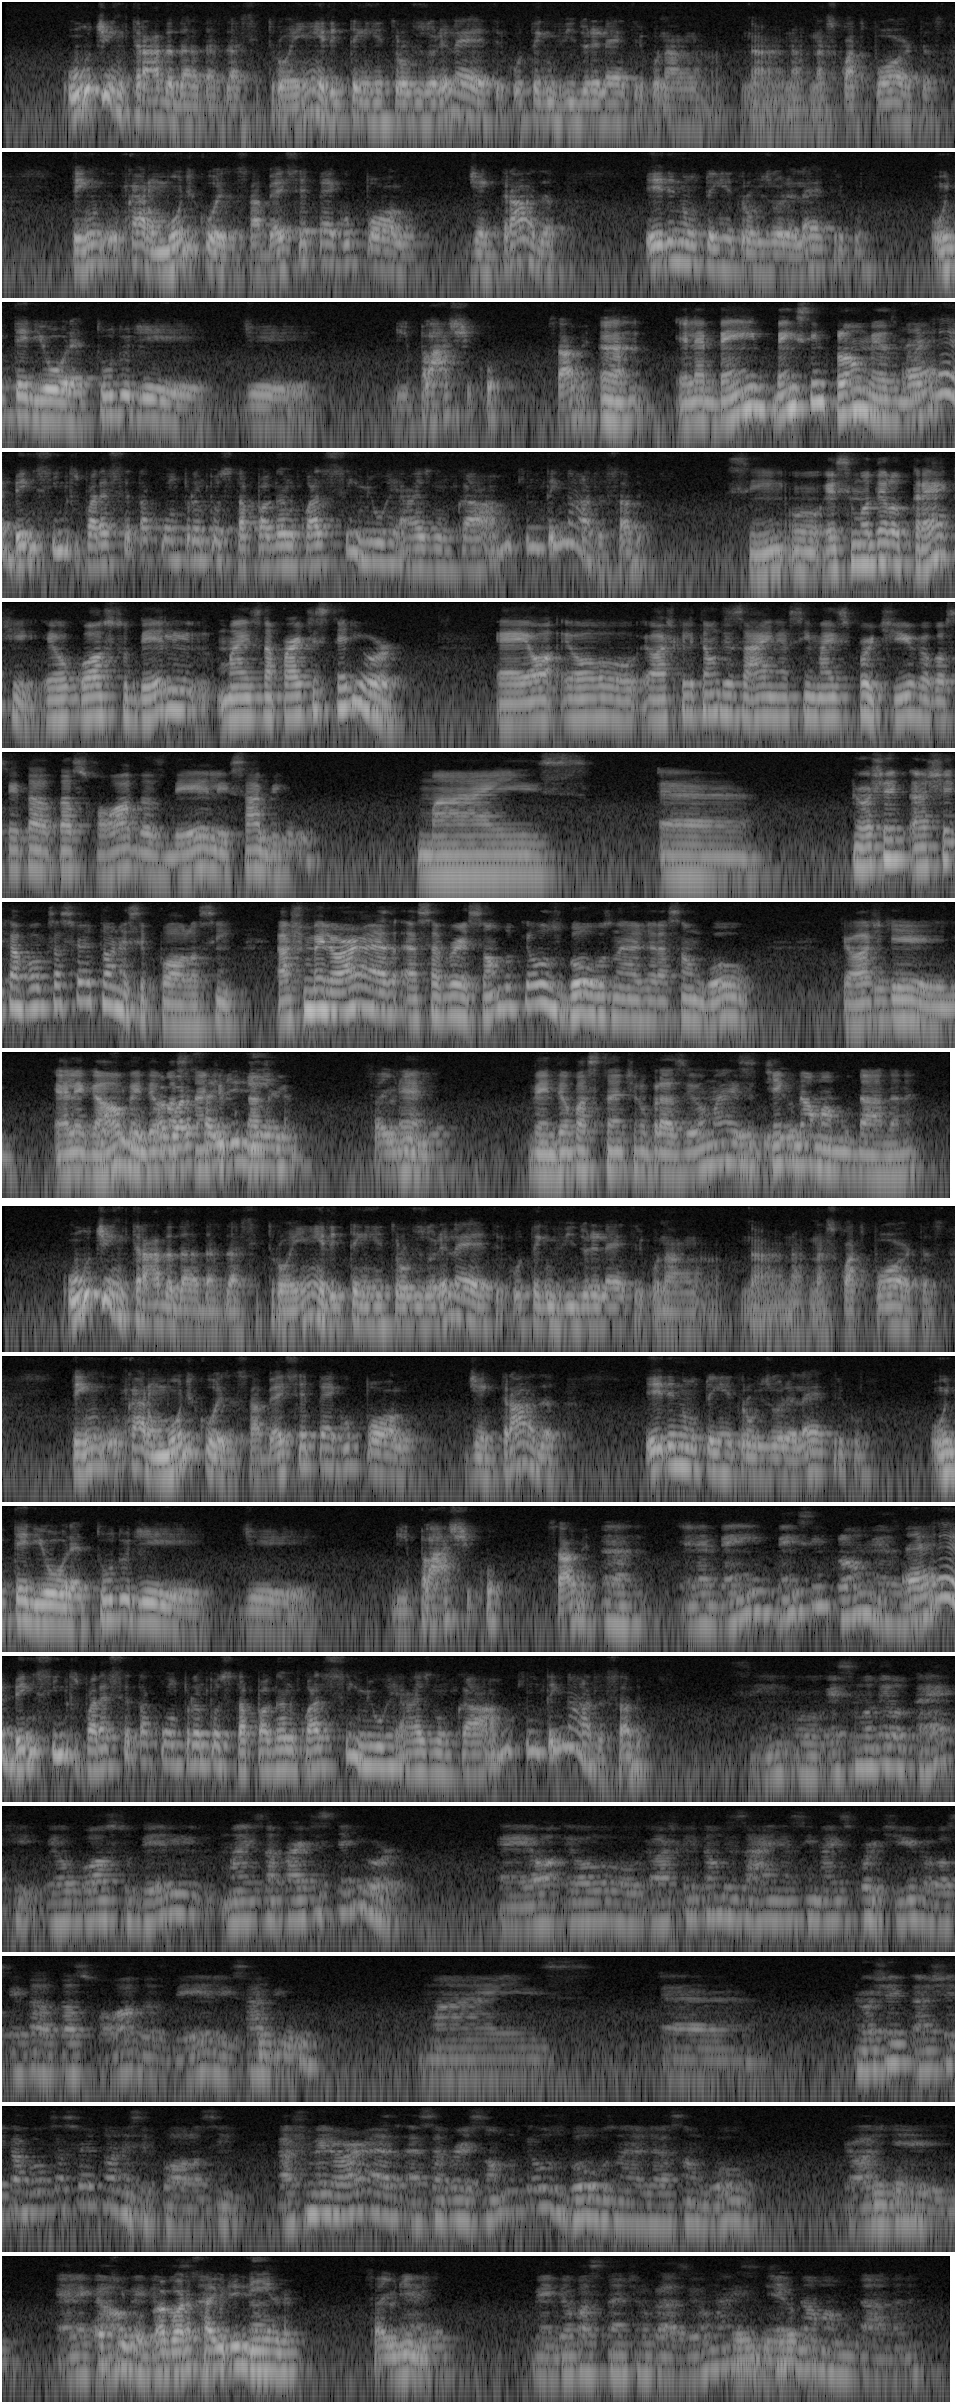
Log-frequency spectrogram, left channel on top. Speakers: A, on the right; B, on the left.
A: O de entrada da, da, da Citroën, ele tem retrovisor elétrico, tem vidro elétrico na, na- na- na- nas quatro portas, tem, cara, um monte de coisa, sabe? Aí você pega o Polo de entrada, ele não tem retrovisor elétrico, o interior é tudo de, de, de plástico, sabe?
B: aham. Ele é bem, bem simplão mesmo,
A: É
B: né?
A: é bem simples, parece que você tá comprando, pô, você tá pagando quase 100 mil reais num carro que não tem nada, sabe?
B: Sim, o, esse modelo Track, eu gosto dele, mas da parte exterior. É, eu, eu, eu acho que ele tem um design assim mais esportivo, eu gostei da- das rodas dele, sabe?
A: Uhum,
B: Mas é, eu achei, achei que a Volks acertou nesse polo, assim. Eu acho melhor e- essa versão do que os Gols, né? A geração Gol, que eu acho
A: uhum.
B: que é legal,
A: É que
B: vendeu
A: o- agora
B: bastante
A: saiu
B: no
A: de linha,
B: Brasil.
A: né? Saiu
B: é
A: de linha.
B: Vendeu bastante no Brasil, mas
A: Vendeu.
B: tinha que dar uma mudada, né?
